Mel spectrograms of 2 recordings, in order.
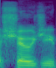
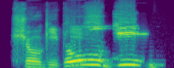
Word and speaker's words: Shogi: That little Japanese thing is actually a shoji piece. Shogi! Yeah, I corrected myself, Withered.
